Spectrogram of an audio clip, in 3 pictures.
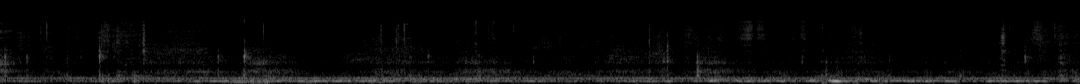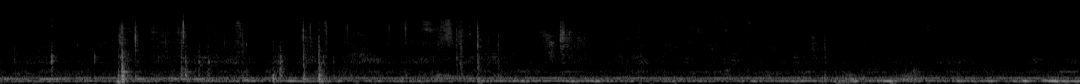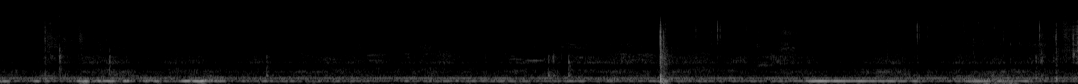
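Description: Paracord rustling and sliding under the fingers as the cords are pushed through a tight gap in the woven collar, with scattered small clicks and taps. A steady low hum runs underneath.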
